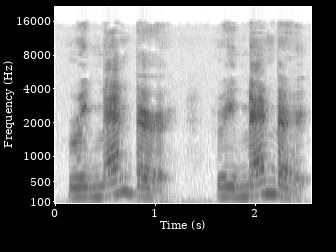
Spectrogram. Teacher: trọng âm rơi vào âm tiết thứ hai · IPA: /rɪˈmembə(r)/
